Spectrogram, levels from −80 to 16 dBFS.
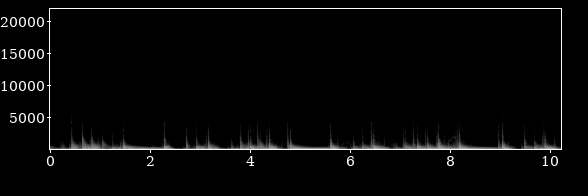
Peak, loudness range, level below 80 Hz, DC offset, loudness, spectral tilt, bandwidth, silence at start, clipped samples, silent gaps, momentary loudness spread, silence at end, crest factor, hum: -6 dBFS; 4 LU; -28 dBFS; under 0.1%; -24 LUFS; -14 dB/octave; 2.4 kHz; 0 s; under 0.1%; none; 14 LU; 0 s; 18 dB; none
